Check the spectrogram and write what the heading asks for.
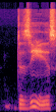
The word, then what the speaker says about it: disease: see um they both have the dis first syllable the lacks if vowel but in this in the word disease disease it's really short lacks if sound you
